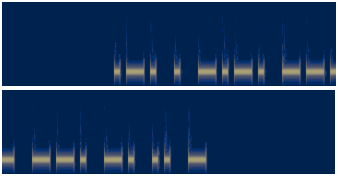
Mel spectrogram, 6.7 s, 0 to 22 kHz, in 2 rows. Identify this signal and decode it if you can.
Morse code, heard as a keyed tone, about 20 wpm, 700 Hz. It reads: RECOGNIT
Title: Build A Word - 4 Letters At A Time - 11-Letter Words - 20wpm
